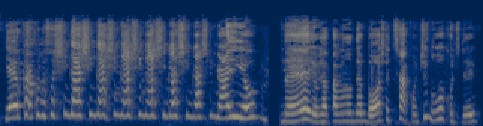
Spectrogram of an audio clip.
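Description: High-voiced mocking woman. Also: a little fast. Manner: mocking, lively storyteller. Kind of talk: casual chat about gaming.

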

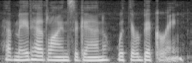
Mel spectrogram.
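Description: A woman's voice: low voice, level tone, normal speed, a little mellow, clear, resonant tone, dry recording. A woman co-hosting a casual talk podcast, reading out entertainment news with chatty asides. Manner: reads news items aloud, chatty asides. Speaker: podcast co-host.

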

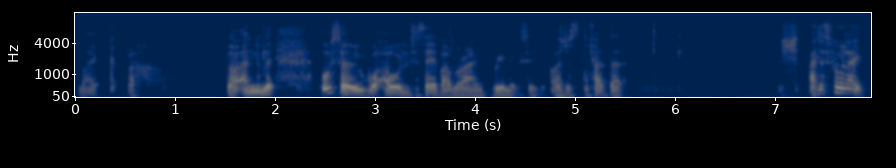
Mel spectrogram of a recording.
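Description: A man's voice: on the low side, big pitch swings, normal speed, pauses often, mellow, slightly rough. A man co-hosting a podcast in casual chat, gushing with enthusiasm. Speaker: podcast co-host.

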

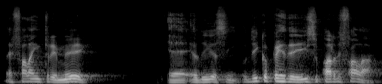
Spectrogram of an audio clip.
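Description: A man from Northeast Brazil who runs an accounting firm, talking in a casual podcast conversation, emphatic and repetitive, tagging his points with quick checks for agreement. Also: mid-range voice, a little mellow. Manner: emphatic, repeats himself, tag questions "tá?" and "né?".

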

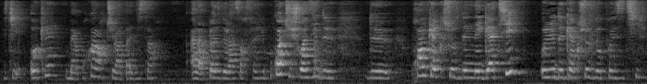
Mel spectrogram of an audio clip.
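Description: A young woman from Cameroon telling a story in casual chat, animated and full of fillers. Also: fairly high pitch, quick pace. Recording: echoey room from a distance.

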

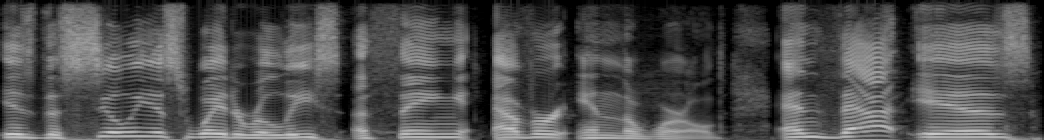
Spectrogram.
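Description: A man hosting a casual chat and steering the topics, with an animated delivery. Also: sits high, measured pace, clear, resonant tone, dry recording, studio quality. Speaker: podcast host.

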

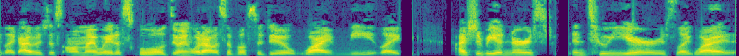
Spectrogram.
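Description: A woman's voice: sits low, no room sound, low-quality recording. A young woman in her twenties, a podcast guest, telling a personal story in a casual way with many fillers.

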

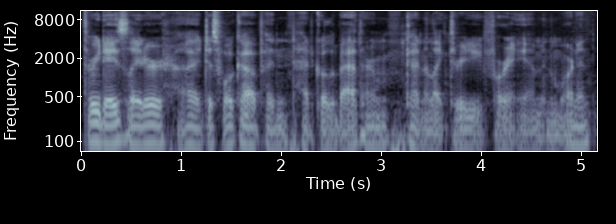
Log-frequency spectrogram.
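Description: Man, husky, rough gravelly tone, rambling and self-deprecating, home podcast. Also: low-pitched, steady tone, a little fast, warm tone. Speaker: podcast host. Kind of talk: casual solo podcast monologue. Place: home basement room.

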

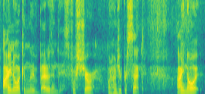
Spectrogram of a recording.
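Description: Emphatic man with a higher voice. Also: animated, fairly quick, fairly bright tone, breathy edge. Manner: emphatic, repeats phrases for stress; rambling with frequent restarts. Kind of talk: preachy motivational monologue.

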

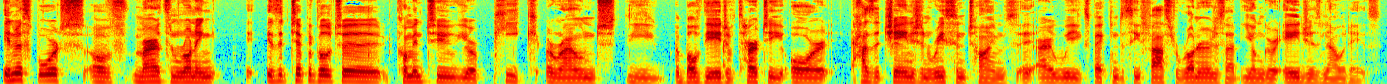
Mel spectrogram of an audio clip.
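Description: A man conducts a relaxed-format sports interview in a mid-pitched voice. He puts long conversational questions to his guest, and the sound is very dry, with no room on it. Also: normal speed, dry recording.

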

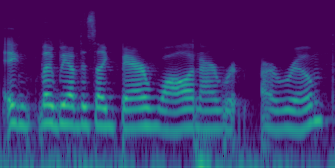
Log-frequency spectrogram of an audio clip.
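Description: A young woman co-hosting a casual podcast chat, telling stories in an animated way with frequent laughter. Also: mid-range voice, brisk, clear, resonant tone. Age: young adult. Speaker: podcast co-host.

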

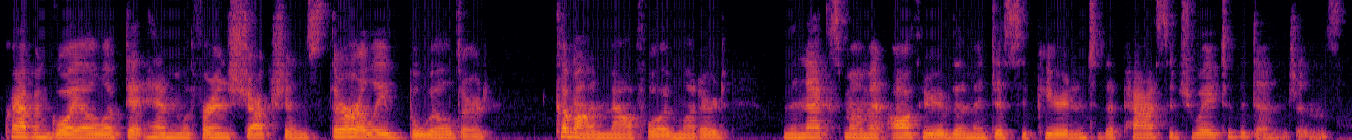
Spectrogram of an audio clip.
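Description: A woman's voice: fairly low pitch, flat delivery, moderate pace. Wry, foul-mouthed woman co-host. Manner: wry, profane, reads narration aloud. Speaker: podcast co-host. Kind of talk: casual book-club chat and reading aloud.

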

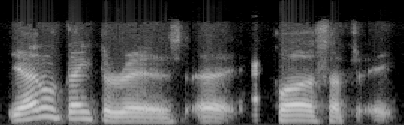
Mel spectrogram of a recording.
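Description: A man's voice: medium pitch, very animated, normal speed, gravelly, no echo. Man on a muffled, tinny bad connection. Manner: laid-back, rambling with fillers. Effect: muffled, tinny call over a bad connection. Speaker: podcast co-host. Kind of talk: casual chat. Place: small metal shed. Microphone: phone or internet call. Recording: narrow phone-like line, dry.

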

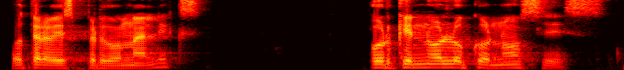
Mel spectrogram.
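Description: A man's voice: medium pitch, measured pace. A young man, preaching a conversational sermon and asking the congregation questions. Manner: animated, conversational, asks the audience questions.

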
